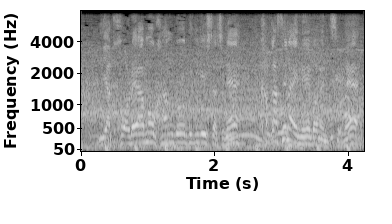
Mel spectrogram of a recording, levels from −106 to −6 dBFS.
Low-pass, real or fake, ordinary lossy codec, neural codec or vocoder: 7.2 kHz; real; none; none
